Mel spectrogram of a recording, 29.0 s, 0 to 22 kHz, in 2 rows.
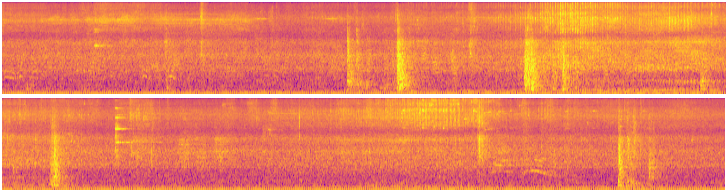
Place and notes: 106台灣台北市大安區大學里 - Intersection
Construction noise, Demolition waste transporting bricks, The crowd on the road with the vehicle, Binaural recordings, Sony PCM D50 + Soundman OKM II
Daan District, Taipei City, Taiwan, 28 October 2013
